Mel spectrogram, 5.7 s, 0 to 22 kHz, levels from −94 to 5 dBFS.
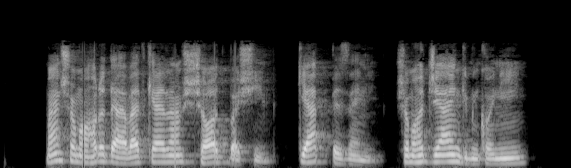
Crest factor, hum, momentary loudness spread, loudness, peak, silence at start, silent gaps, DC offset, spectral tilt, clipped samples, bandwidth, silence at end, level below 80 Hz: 16 dB; none; 11 LU; -17 LUFS; -2 dBFS; 0.45 s; 2.91-2.97 s; under 0.1%; -5 dB/octave; under 0.1%; 7.8 kHz; 0.45 s; -58 dBFS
